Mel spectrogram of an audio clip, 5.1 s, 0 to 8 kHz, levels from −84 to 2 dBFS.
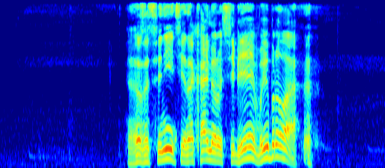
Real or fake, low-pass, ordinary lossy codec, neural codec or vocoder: real; 7.2 kHz; none; none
